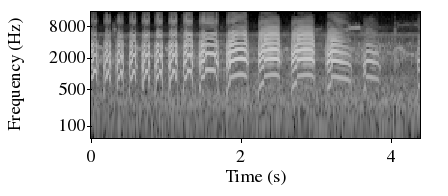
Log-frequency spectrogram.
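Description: A laughing gull calls, starting with a quick run of short nasal notes that stretch into longer, drawn-out laughing cries, loud and clear with no other sounds around it.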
